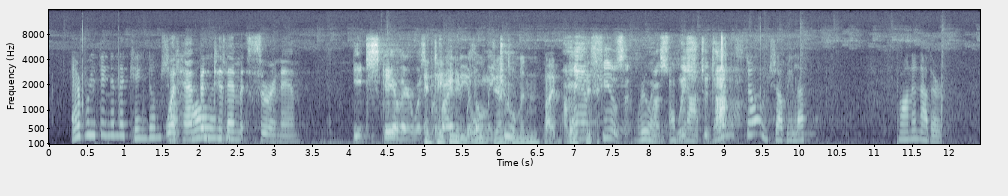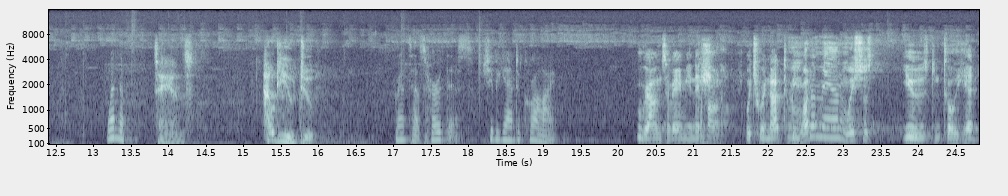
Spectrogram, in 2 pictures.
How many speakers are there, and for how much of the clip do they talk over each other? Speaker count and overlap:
five, about 23%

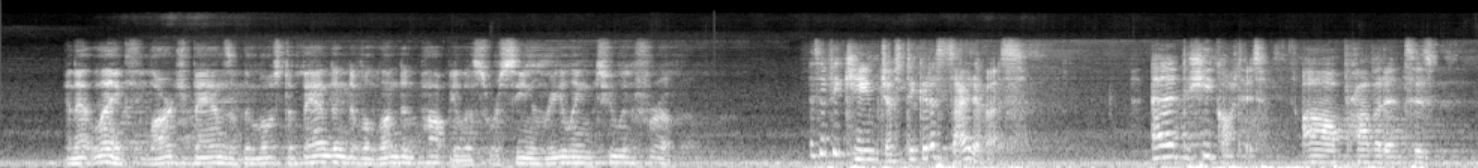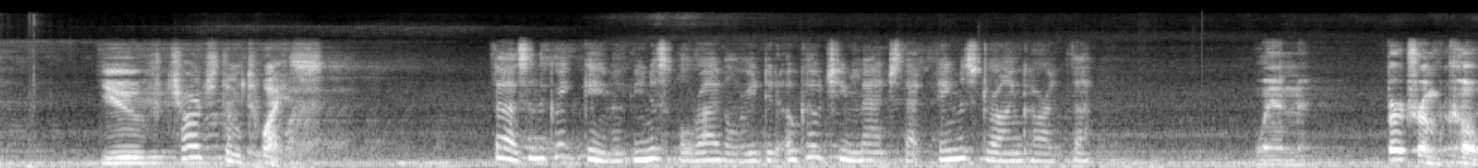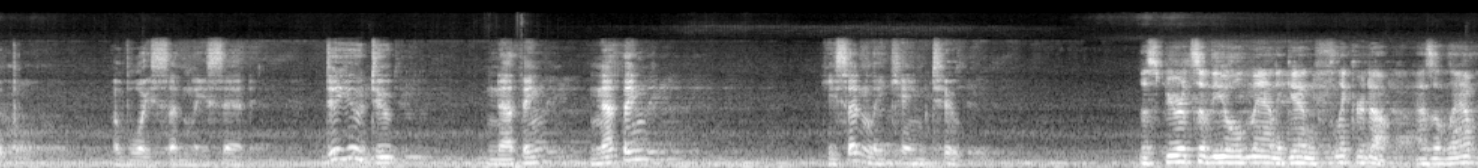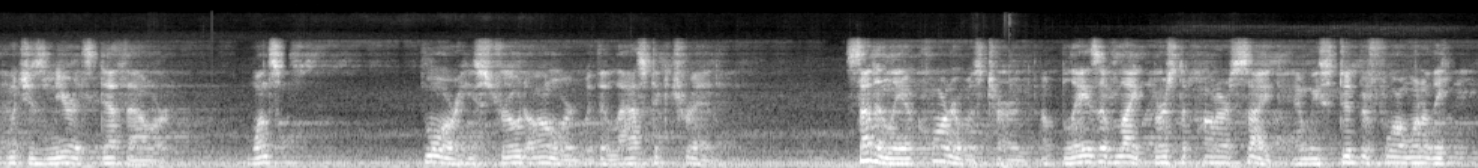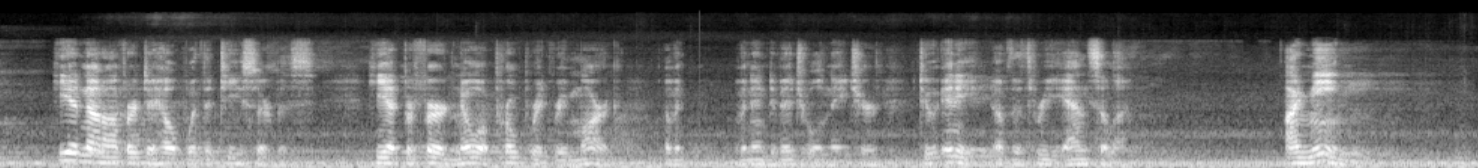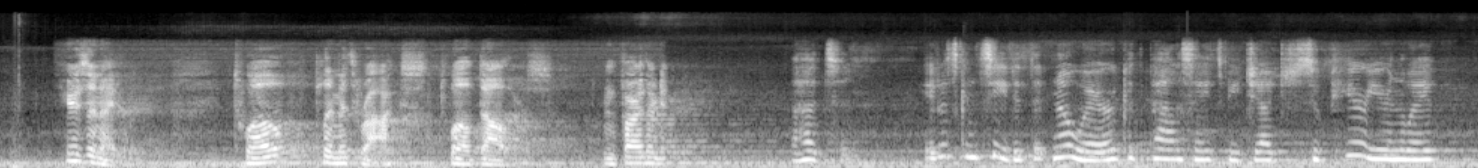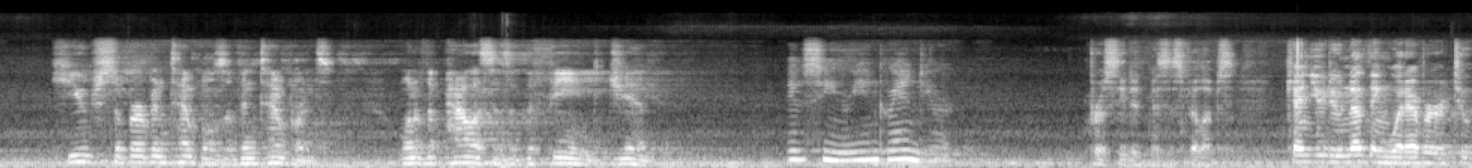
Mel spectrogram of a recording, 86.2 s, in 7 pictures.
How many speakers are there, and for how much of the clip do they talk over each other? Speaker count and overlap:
five, no overlap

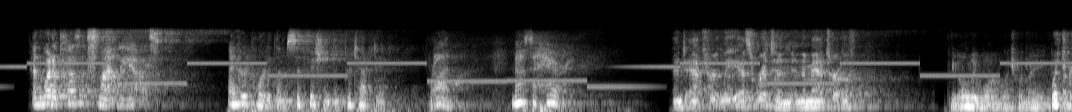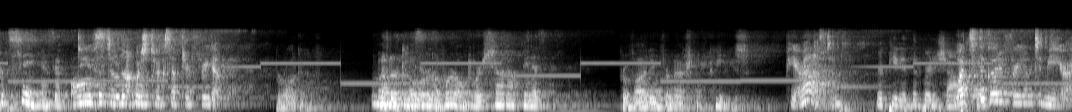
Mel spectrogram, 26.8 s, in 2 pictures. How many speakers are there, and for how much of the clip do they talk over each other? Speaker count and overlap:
six, about 14%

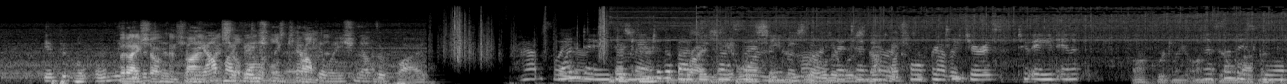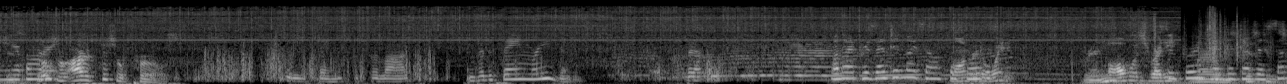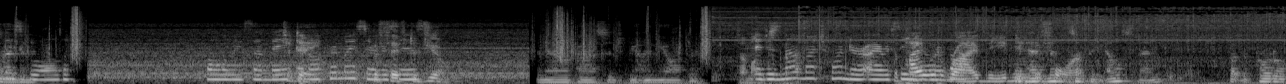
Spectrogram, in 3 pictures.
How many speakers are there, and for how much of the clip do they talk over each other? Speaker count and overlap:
seven, about 39%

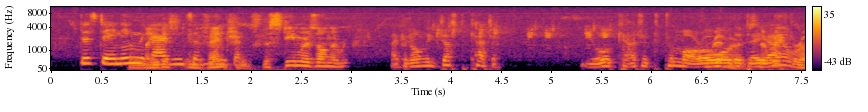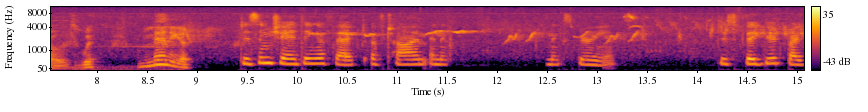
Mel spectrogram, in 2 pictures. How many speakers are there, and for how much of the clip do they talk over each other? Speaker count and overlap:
three, about 16%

